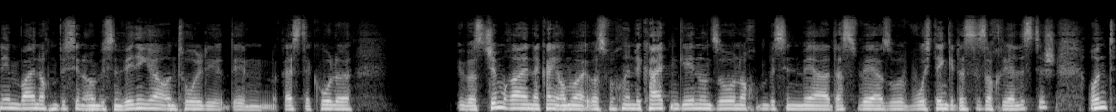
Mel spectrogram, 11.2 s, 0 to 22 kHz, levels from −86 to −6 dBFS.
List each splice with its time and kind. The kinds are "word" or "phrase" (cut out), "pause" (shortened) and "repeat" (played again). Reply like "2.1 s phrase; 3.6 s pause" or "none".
none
